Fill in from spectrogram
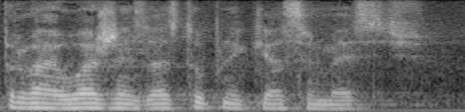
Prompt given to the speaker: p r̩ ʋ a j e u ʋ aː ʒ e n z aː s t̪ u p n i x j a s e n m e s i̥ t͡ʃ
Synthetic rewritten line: p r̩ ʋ a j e u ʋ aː ʒ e n z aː s t̪ u p n i k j a s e n m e s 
